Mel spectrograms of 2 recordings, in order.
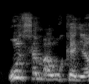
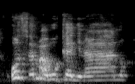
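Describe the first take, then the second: First: Said in the usual way. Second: Loud insistent repetition of "Unsema wo kanyina"; louder emphatic repeat. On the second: Real, not acted. Repeats the phrase, louder the second time.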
